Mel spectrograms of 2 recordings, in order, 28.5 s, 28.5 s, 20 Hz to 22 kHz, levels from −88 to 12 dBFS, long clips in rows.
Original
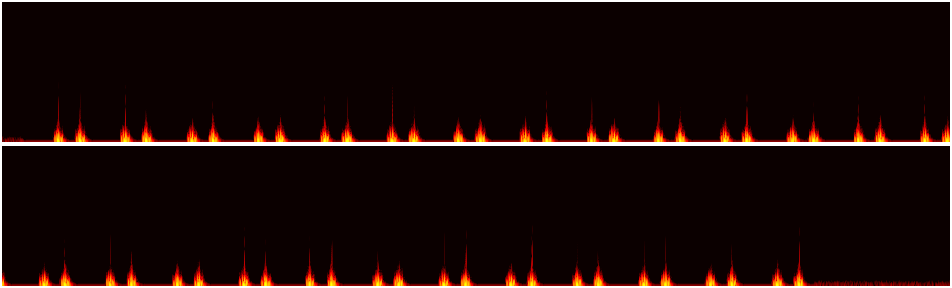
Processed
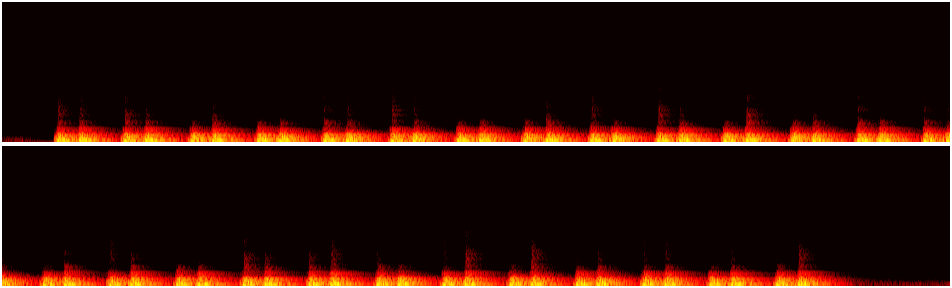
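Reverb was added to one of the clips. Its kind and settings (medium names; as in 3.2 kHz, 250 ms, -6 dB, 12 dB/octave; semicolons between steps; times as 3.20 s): FDN reverb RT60 0.76 s, low-frequency decay 1.35×, high-frequency decay 0.6×, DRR -7.5 dB; trim -6.5 dB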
